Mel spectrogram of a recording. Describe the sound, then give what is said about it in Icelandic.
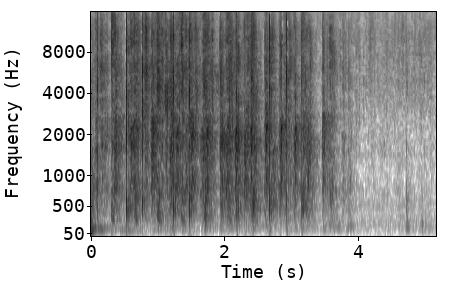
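Audience applause for a presenter at a university talk event: lively, uneven clapping from a group with sharp individual claps, which then dies away to near silence with only a stray faint clap left. “þakki Jón Þorvaldur, við skulum gefa gott klapp”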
